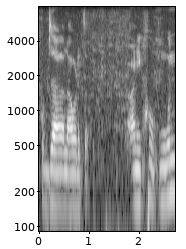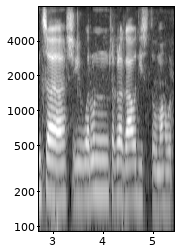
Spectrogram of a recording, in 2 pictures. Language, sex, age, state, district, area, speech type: Marathi, female, 45-60, Maharashtra, Nanded, rural, spontaneous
